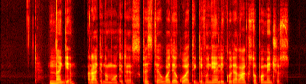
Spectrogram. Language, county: Lithuanian, Kaunas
